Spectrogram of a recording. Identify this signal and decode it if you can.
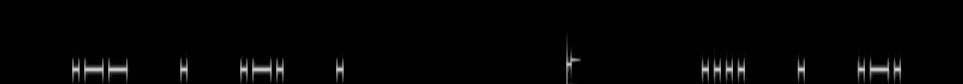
Morse code, heard as a keyed tone, about 20 wpm, spaced as for 11 wpm, 700 Hz. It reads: WERE HER
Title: 3x Character Spacing - Top 100 Words - 20wpm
